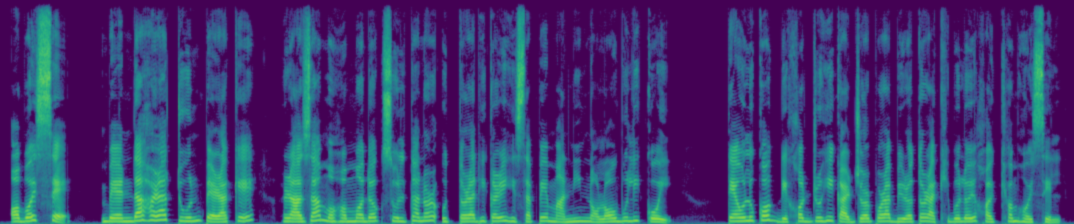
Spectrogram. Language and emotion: Assamese, neutral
